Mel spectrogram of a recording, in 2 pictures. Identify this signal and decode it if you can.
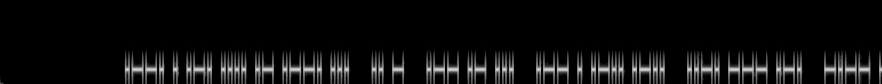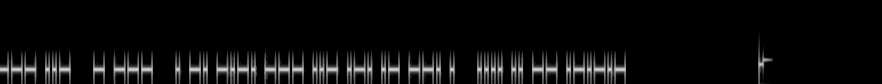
Morse code, heard as a keyed tone, about 34 wpm, 700 Hz. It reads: PERHAPS IT WAS WELL FOR YOU TO ENCOURAGE HIM.
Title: Sentences from Top 1400 Words 35wpm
